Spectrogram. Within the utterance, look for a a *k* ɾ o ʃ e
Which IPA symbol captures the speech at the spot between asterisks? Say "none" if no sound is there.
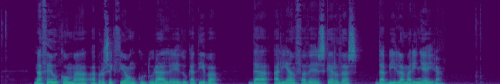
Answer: p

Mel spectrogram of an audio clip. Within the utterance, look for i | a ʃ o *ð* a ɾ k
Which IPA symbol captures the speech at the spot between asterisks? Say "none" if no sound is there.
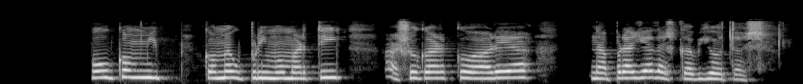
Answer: ɣ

